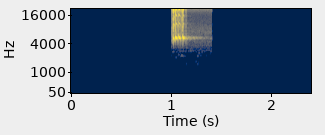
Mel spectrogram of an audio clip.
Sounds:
Cricket, Wild animals, Insect, Animal

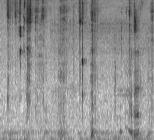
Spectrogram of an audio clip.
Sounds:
mastication

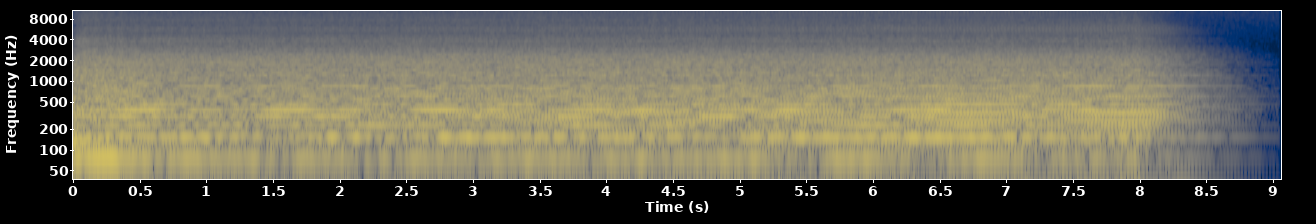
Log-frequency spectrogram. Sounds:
Musical instrument, Music

